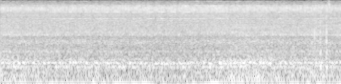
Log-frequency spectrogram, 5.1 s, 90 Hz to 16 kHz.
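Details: 2015 Scion FR-S (Subaru BRZ), 2.0 L direct-injected boxer, P000A and low power; during the bank 1 intake cam actuation test, the idle swells and sags every couple of seconds, swinging between 10 and 30 degrees against a 23 target. A faulty oil control valve is suspected.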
